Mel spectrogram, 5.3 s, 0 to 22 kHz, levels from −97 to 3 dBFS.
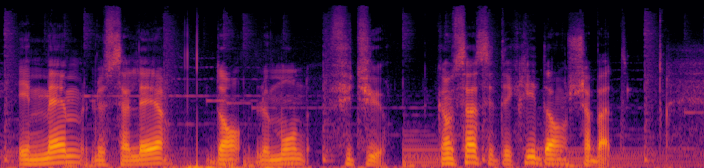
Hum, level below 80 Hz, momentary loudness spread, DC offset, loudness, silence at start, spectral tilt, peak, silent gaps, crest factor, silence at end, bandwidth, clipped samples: none; -46 dBFS; 13 LU; under 0.1%; -27 LUFS; 0 s; -6.5 dB/octave; -10 dBFS; none; 18 dB; 0 s; 18.5 kHz; under 0.1%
